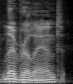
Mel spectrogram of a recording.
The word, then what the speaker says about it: Liberland: Liberland.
